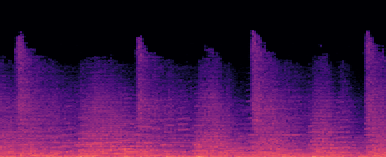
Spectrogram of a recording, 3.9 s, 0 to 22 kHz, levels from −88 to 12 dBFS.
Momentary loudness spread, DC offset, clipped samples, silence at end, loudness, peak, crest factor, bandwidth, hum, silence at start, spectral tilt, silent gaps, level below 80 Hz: 3 LU; under 0.1%; under 0.1%; 0 s; -23 LUFS; -8 dBFS; 14 dB; 17.5 kHz; none; 0 s; -5.5 dB/octave; none; -34 dBFS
